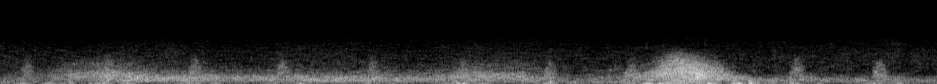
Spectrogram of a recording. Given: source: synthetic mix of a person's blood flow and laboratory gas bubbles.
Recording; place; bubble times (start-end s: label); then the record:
Doppler ultrasound of blood flow; subclavian vein
no bubbles
From the record:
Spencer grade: 0 (complete lack of bubble signals)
